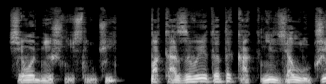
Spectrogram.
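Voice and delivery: ordinary delivery, nothing marked

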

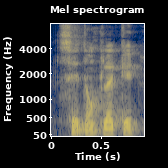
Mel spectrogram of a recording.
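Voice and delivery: plain reading voice

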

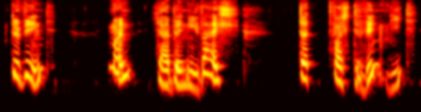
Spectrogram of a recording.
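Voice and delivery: high, loud panicky voice; frightened Bol. A narrator's reading. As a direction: panic about the noise. (Bol in paniek, hoog en luid)

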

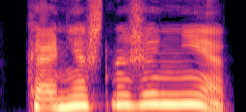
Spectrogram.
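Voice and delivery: high, loud protest; indignant cry. Acted. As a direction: protest with fervour. Girl protests loudly.

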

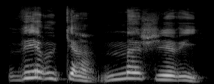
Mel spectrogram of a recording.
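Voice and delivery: high, drawn-out character voice; madame Salt. A narrator's reading. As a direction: call the child slowly, high-pitched. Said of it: "dit madame Salt". (voix aiguë et traînante de mère)

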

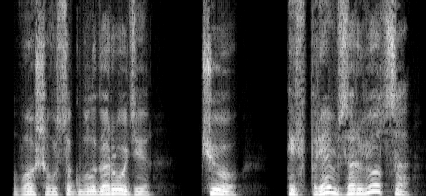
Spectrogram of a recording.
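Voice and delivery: ordinary delivery

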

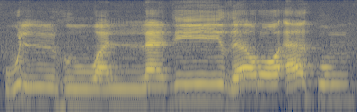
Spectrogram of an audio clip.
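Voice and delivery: slow Quranic recitation, zara'akum drawn out; recited quote. Shown as a demonstration. Teacher recites Al-Mulk verse to test students, slow chant. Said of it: "Benar apa salah ini?".

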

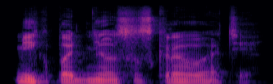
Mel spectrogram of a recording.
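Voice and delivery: ordinary delivery, nothing marked

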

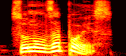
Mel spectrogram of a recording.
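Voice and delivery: usual speaking voice

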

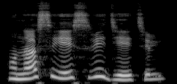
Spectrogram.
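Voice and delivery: slow, solemn proud announcement; triumphant. Acted. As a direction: announce it grandly. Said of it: "торжественно объявила я".

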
